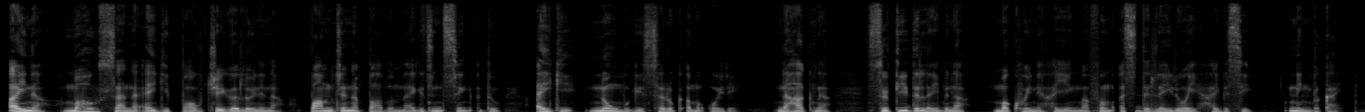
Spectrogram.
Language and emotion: Manipuri, sad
